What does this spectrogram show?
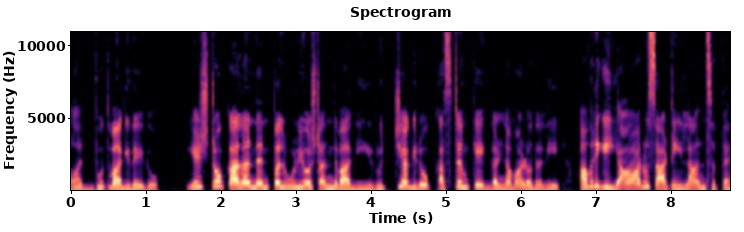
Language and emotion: Kannada, surprised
